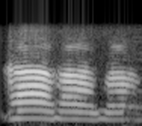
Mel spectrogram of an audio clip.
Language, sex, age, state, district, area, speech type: Gujarati, female, 60+, Gujarat, Surat, urban, conversation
